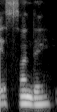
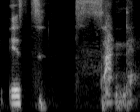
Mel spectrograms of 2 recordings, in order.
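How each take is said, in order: First: Said in the usual way. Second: Slow, breathy whisper of the same words. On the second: Shown as a demonstration. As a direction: hush it like a secret. Repeats Sunday line, then whispers.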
